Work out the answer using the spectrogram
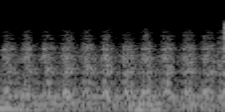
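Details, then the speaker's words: Left automatic folding side mirror, button pressed. The motor gives a short, even buzzing whirr with no grinding, folding and unfolding normally; the right mirror's internal lock is broken. "Left സൈഡത്തെ ഞാൻ നേരത്തെ പറഞ്ഞ പോലെ തന്നെ ഇതാ fold ആകുന്നുണ്ട്. ഞാൻ button ഞെക്കുന്നുണ്ട്."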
